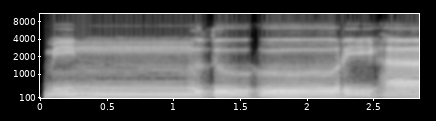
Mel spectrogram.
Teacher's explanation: nun sukun bertemu dengan huruf dha bacaan ikhfa dibaca samar-samar. Hak dumah wawu sukun mat tobi'i kemudian hak fathah alif juga mat tobi'i masing-masing dibaca panjang 2 harokat.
